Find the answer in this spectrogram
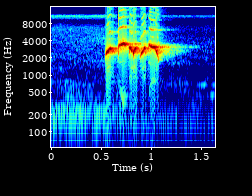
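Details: One brief liquid phrase from a sooty-headed bulbul in relaxed 'ngeplong' song: a quick run of four or five warbled, rippling notes rising then dipping, clear and close against a silent background.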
